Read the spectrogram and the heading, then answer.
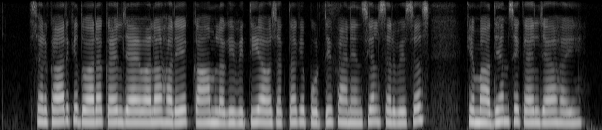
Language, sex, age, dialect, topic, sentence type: Magahi, female, 41-45, Central/Standard, banking, statement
